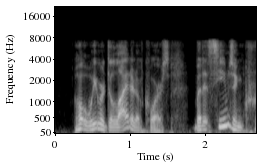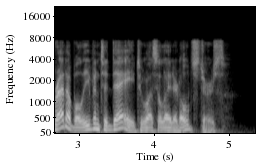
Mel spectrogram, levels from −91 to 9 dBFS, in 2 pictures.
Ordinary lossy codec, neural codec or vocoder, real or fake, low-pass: Opus, 64 kbps; codec, 24 kHz, 6 kbps, HILCodec; fake; 7.2 kHz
